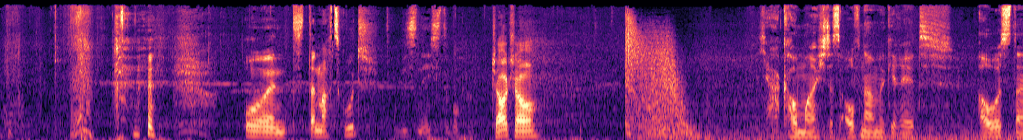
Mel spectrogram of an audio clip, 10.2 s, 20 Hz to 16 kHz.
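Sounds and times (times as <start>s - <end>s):
jacket zipper being pulled shut: 0.0s - 1.1s
speech: 1.3s - 5.5s, 7.8s - 10.2s.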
